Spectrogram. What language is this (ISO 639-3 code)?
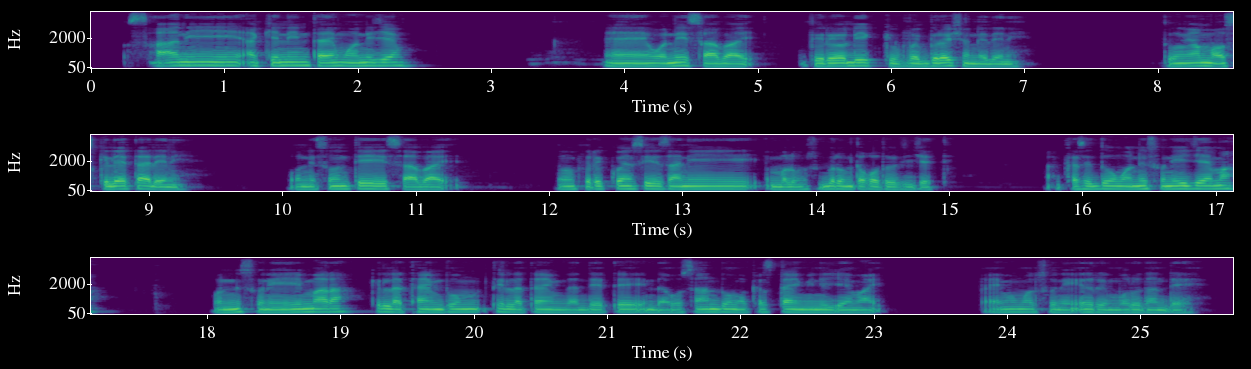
orc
